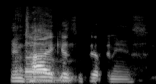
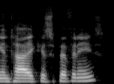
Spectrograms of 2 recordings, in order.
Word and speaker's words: Antiochus Epiphanes: How do you pronounce his name? Antiochus Epiphanes.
